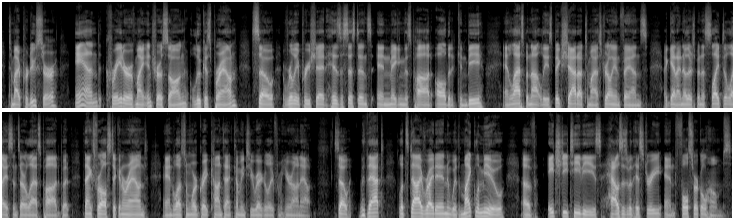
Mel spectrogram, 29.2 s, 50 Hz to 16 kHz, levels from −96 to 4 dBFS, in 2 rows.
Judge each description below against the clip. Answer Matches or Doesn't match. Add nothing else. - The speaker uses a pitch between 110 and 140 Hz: Doesn't match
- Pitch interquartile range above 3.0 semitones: Matches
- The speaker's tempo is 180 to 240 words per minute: Matches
